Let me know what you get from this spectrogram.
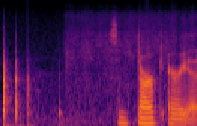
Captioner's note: brush scrubbing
